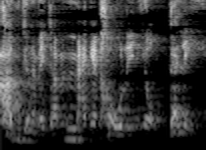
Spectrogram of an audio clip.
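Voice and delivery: orc character voice. A speaker quotes a line to their cat, quoting an orc. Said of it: "quote the orcs".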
